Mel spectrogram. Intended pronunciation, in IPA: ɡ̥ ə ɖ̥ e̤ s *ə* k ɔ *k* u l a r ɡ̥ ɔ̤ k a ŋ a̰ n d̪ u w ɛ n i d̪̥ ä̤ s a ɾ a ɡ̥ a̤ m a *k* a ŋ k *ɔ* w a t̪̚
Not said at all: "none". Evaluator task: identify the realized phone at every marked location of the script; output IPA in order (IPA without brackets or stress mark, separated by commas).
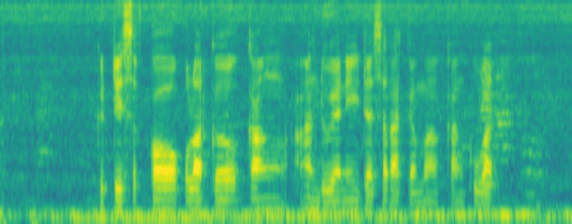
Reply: ə, k, k, u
